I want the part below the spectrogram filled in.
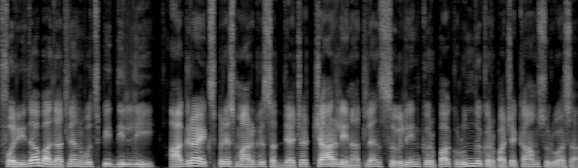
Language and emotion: Goan Konkani, neutral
